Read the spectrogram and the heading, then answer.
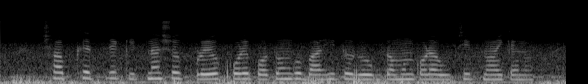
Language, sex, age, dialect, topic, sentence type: Bengali, female, 60-100, Northern/Varendri, agriculture, question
